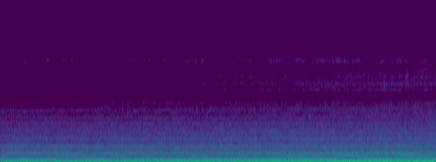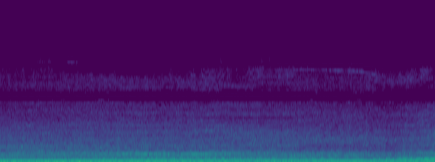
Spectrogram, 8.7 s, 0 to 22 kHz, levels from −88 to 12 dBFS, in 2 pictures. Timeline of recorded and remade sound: 0.0-4.9 remade; 4.9-5.5 recorded; 5.5-7.3 remade; 7.3-8.1 recorded; 8.1-8.7 remade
